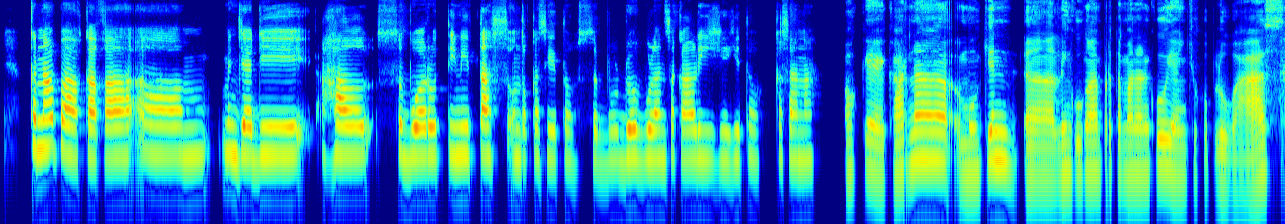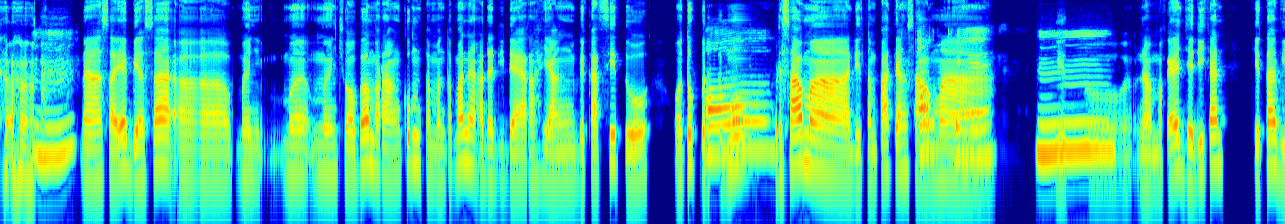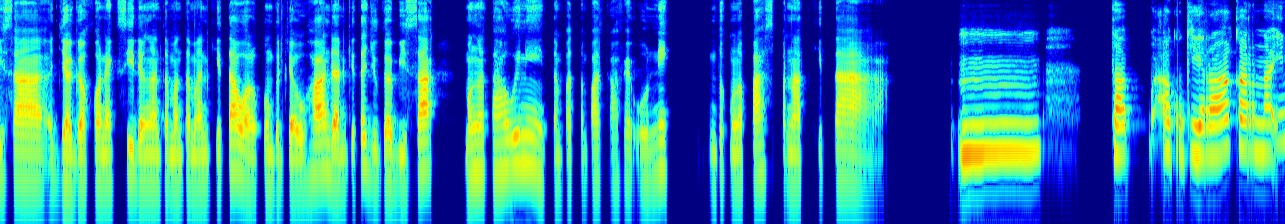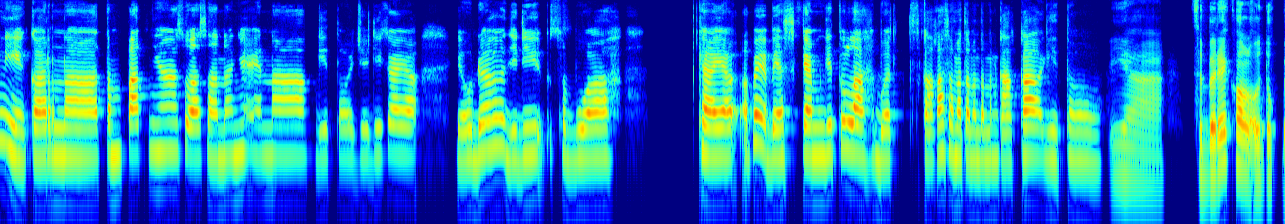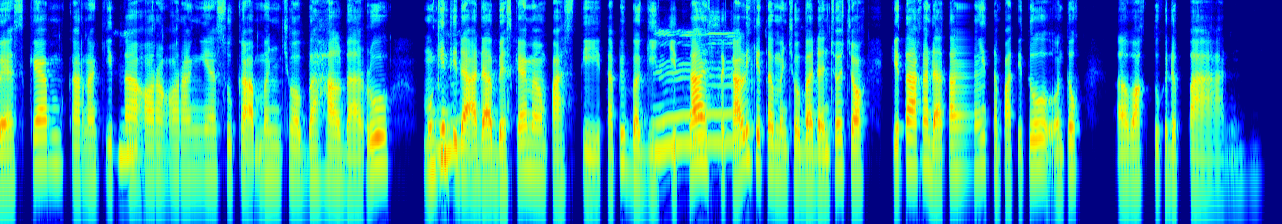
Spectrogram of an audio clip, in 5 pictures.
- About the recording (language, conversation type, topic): Indonesian, podcast, Apa kegiatan santai favorit Anda untuk melepas penat?
- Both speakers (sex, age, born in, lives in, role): female, 25-29, Indonesia, Indonesia, host; male, 20-24, Indonesia, Indonesia, guest
- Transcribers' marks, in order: chuckle; other background noise; in English: "base camp"; in English: "base camp"; in English: "base camp"; background speech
